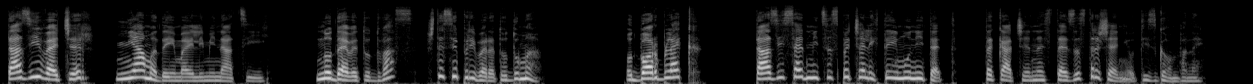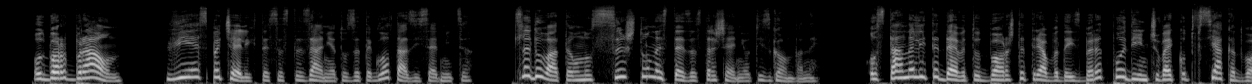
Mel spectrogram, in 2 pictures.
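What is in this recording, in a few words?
bulgarian female narration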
